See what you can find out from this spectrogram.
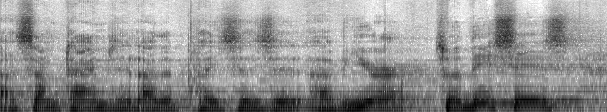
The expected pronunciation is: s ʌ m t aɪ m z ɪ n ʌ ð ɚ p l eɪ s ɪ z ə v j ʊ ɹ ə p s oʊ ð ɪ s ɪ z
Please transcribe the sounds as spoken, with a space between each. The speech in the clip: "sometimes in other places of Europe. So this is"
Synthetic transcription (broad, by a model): s ʌ m t aɪ m z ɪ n ʌ ð ɚ p l eɪ s ɪ z ə v j ʊ ɹ ə p s oʊ ð ɪ s ɪ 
